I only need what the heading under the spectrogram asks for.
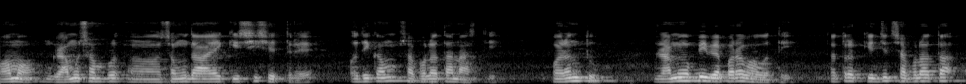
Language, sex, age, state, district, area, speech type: Sanskrit, male, 18-30, West Bengal, Cooch Behar, rural, spontaneous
